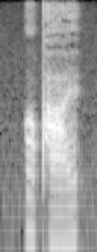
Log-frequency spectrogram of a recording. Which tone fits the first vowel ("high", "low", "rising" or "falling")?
falling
